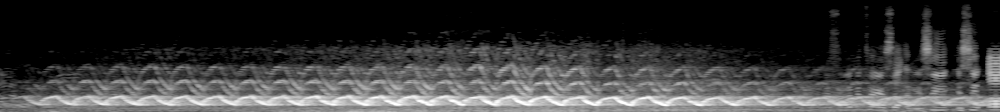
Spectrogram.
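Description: Police van siren in a rapid yelp, rising and falling about three to four times a second. It grows louder as the vans approach and eases off as they pass.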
